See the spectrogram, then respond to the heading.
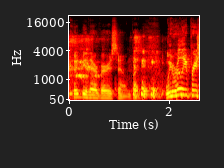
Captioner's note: laughs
